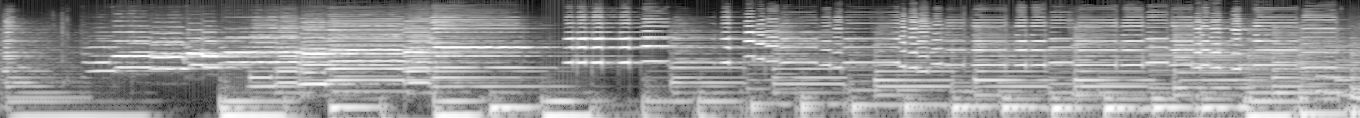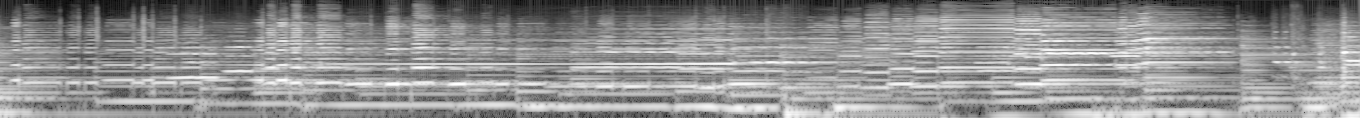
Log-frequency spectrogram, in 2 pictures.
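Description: Instrumental tango orchestra recording: a bandoneon-like reed instrument carries the melody over chords and a marked, pulsing bass line. The bass pulse eases into longer held notes for a stretch in the middle, then returns strongly near the end.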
